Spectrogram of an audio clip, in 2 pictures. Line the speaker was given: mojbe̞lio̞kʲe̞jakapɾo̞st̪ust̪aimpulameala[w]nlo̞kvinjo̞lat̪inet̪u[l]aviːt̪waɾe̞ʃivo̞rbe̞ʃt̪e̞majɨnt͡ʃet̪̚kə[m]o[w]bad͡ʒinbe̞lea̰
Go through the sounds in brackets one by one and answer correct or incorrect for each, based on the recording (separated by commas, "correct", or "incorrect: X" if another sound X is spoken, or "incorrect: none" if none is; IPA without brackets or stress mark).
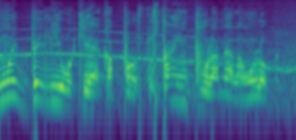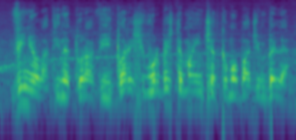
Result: incorrect: u, incorrect: ɾ, correct, incorrect: none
